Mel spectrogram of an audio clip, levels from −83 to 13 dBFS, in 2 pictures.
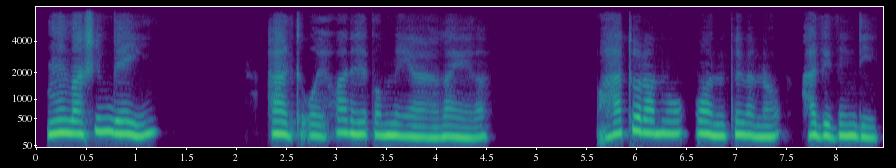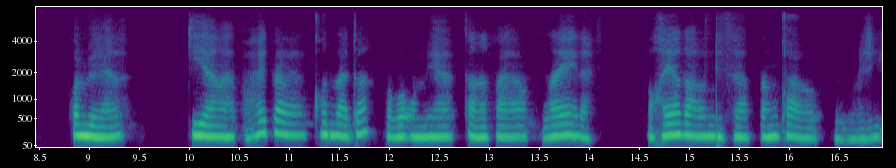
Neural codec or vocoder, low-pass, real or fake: codec, 16 kHz, 0.5 kbps, FunCodec, trained on Chinese and English, 25 frames a second; 7.2 kHz; fake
